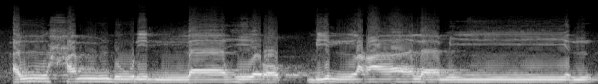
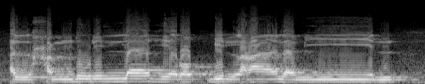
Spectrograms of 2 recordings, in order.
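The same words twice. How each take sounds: First: It is recited at a medium pace. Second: It is recited at a fast pace. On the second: "yang cepat tapi bertajwid"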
